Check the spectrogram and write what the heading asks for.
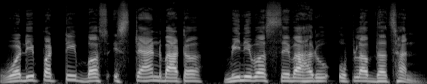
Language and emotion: Nepali, neutral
